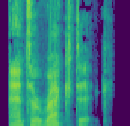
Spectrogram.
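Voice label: "ataractic", British English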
